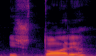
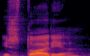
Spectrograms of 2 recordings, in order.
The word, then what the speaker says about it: história: que se fala, você, a pessoa pode falar história ou história, história, história, história, história. falar com o i e o a como se fosse uma sílaba só, ou o i e o a separado com uma força um pouco mais forte aí no nu separado do a.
